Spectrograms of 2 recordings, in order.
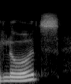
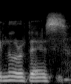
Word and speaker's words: Lourdes: I grew up in England, so I tend to say Lourdes. But I know all right, the very good. Spanish say Lourdes. Yeah.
